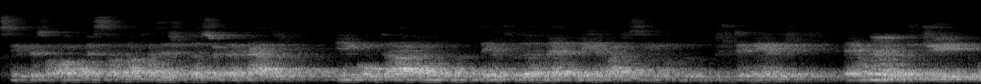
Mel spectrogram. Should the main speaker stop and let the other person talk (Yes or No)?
No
